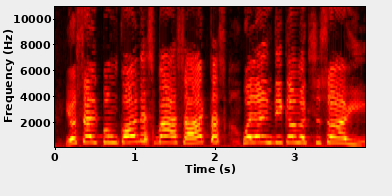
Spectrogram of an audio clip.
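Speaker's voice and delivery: loud, heated demand for an apology; angry demand. Acted. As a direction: scold them for not apologizing. (galit na paghingi ng sorry)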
